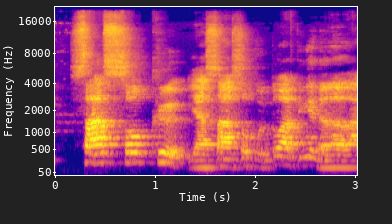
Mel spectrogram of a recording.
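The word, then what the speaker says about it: 早速: Dua-duanya adalah bacanya hayai, tapi dibaca menjadi sasoku.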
